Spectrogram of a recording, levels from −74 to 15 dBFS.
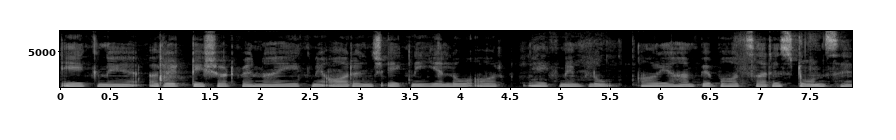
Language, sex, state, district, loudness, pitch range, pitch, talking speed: Hindi, female, Uttar Pradesh, Varanasi, -24 LUFS, 175-185 Hz, 180 Hz, 175 wpm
